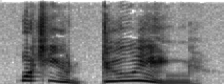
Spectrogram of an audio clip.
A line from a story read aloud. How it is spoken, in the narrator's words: Marilyn screeched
